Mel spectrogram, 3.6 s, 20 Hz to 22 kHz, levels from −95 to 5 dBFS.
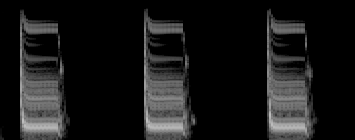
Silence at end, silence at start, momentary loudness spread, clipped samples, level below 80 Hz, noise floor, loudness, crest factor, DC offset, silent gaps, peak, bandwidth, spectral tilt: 0.45 s; 0.2 s; 8 LU; under 0.1%; -72 dBFS; under -90 dBFS; -29 LUFS; 16 dB; under 0.1%; 0.68-1.43 s, 1.94-2.65 s; -14 dBFS; 15.5 kHz; -1.5 dB/octave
